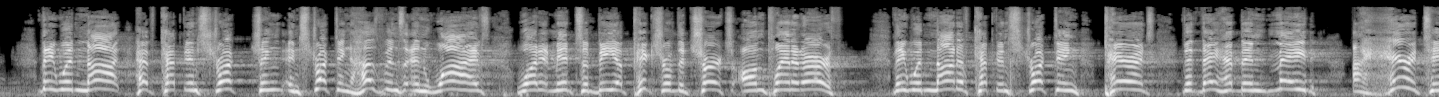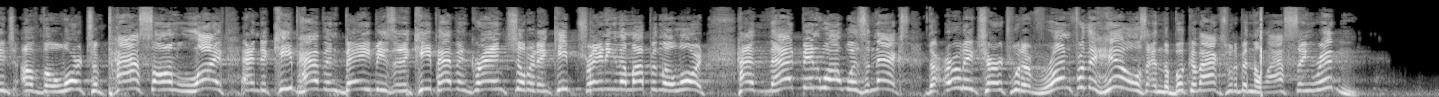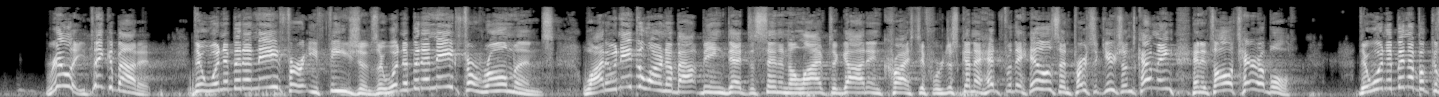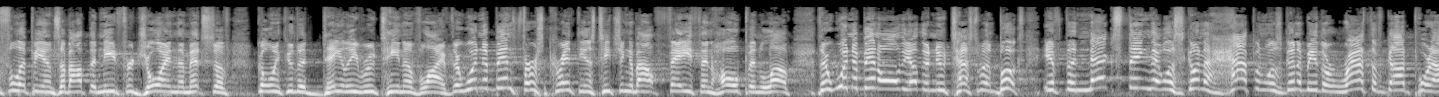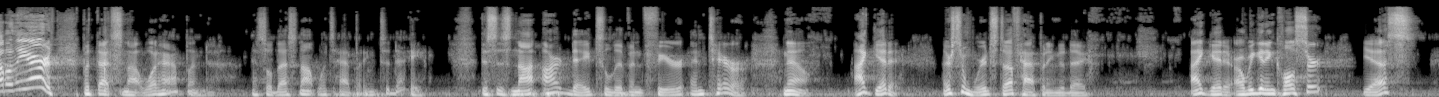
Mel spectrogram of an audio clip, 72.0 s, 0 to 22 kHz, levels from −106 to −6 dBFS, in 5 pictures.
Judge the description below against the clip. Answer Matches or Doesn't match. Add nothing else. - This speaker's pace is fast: Matches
